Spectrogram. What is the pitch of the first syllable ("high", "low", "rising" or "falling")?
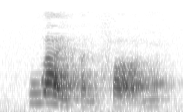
falling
